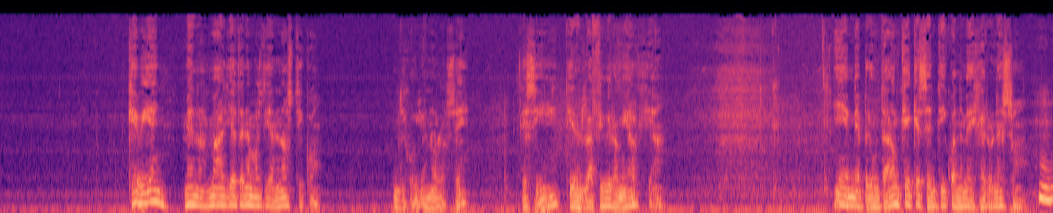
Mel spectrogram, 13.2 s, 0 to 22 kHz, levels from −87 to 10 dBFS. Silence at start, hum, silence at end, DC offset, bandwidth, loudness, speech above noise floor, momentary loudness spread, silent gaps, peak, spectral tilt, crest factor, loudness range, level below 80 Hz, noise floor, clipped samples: 0 s; none; 0 s; under 0.1%; 17 kHz; -15 LUFS; 22 dB; 19 LU; none; -2 dBFS; -4.5 dB/octave; 14 dB; 5 LU; -30 dBFS; -36 dBFS; under 0.1%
